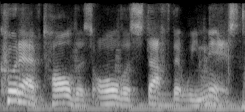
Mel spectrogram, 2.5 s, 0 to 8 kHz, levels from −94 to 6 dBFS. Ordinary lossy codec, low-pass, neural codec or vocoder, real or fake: MP3, 64 kbps; 7.2 kHz; none; real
